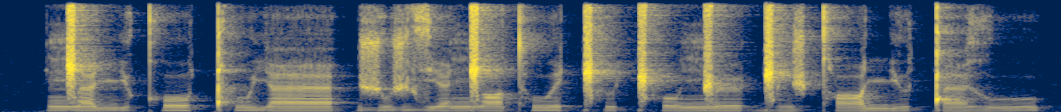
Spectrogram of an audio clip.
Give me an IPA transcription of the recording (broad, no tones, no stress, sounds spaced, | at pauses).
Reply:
ŋ͡ǁ æ nʲ o kʰ o ǃʰ u j æ | ʒ u ʒ zʲ æ ŋ͡ǁ ɑ tʰ u e̯ ǁʰ ɯ ǁʰ o ŋ͡ǁ ø ɡ͡ǁ e ʒ tʰ ɑ nʲ ɯ ǃ æ ɣ u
